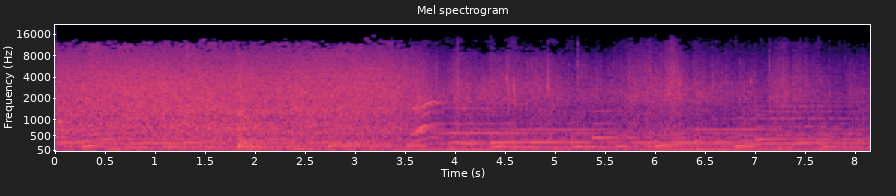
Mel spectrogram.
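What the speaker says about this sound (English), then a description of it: "You guys feel that wind and rain?" Heavy hurricane wind and driving rain roar steadily around a house, a dense continuous wash of noise that stays loud throughout, with people talking under it.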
